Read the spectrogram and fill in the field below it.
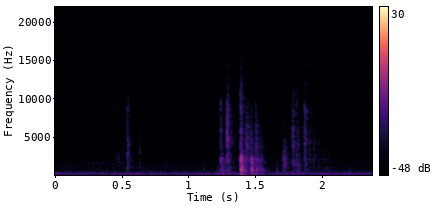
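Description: Quiet scratching of a pen writing a prediction on paper, coming in a few short bursts of strokes with brief pauses between, over a low steady background hum.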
